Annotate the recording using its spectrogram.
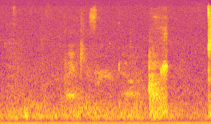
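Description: Near silence: room tone with a few faint, brief murmurs of low voices, the clearest about one and a half seconds in.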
